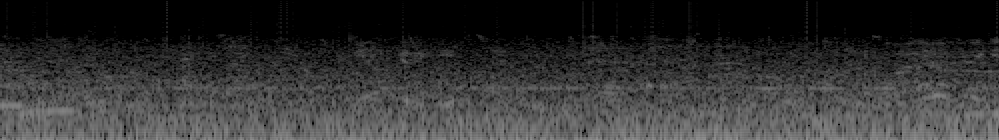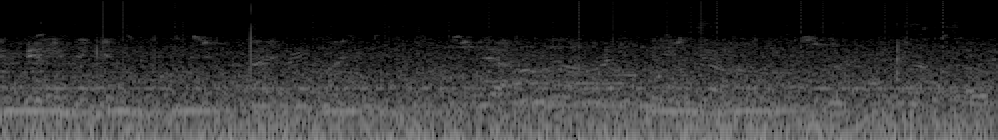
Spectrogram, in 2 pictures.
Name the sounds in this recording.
person or small group talking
